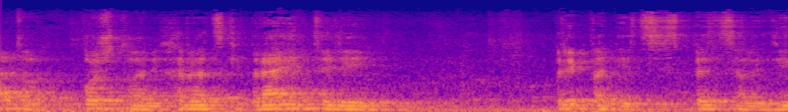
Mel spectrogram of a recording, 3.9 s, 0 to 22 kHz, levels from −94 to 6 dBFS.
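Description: At 2.29 s there's a block of digital silence, about 5 ms of samples dropped to zero with hard edges, so it comes across as a quick tick.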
